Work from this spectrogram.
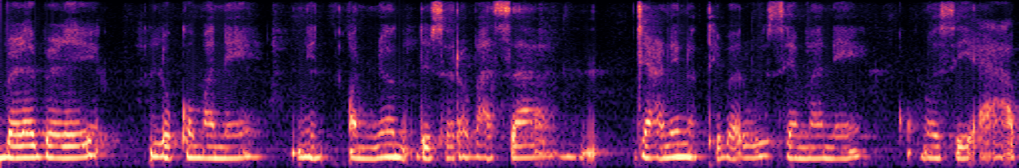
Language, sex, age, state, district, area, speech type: Odia, female, 18-30, Odisha, Ganjam, urban, spontaneous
